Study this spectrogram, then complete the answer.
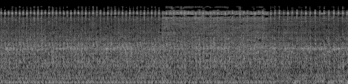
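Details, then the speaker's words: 2011 Chrysler 200 four-cylinder at idle, liquid sprayed on intake: steady high hiss of air drawn in over slightly rough idle, idle shakes as liquid is absorbed; vacuum leak located at failed intake manifold gasket. "Mira se escucha como jala el aire ahí mis amigos entonces el problema ya está localizado"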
